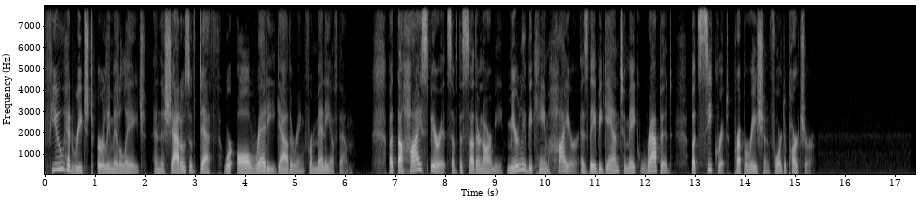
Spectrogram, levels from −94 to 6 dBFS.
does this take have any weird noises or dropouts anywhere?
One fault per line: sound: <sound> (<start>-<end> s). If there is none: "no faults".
no faults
